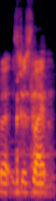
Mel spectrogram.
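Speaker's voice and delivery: usual speaking voice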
